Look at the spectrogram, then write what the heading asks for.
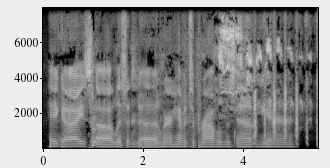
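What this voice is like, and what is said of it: Impression of Tony Shalhoub's engineer. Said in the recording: “Tony Shalhoub. ... The engineer, ... That's a great imitation. That's right on the money.”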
